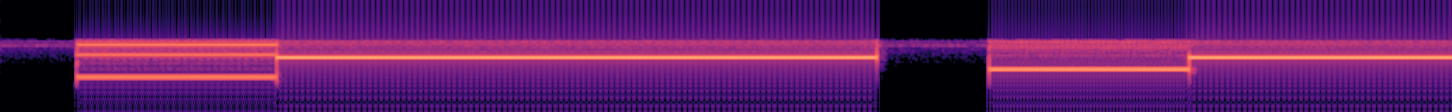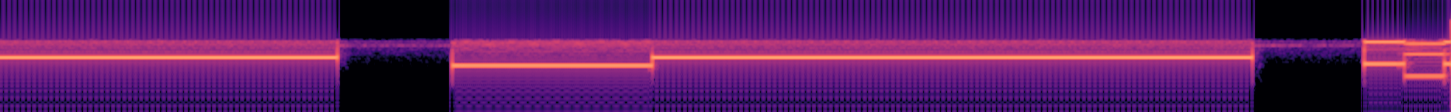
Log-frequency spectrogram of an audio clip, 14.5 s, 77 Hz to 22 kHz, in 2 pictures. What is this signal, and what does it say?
Two-tone page, heard as a one-second tone, then a three-second tone, about 460 then 1220 Hz, about 670 then 1220 Hz, about 810 then 1220 Hz. It is heard from 0.4 to 13.5 s.
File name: pager / 39 RESCUE / wcalert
